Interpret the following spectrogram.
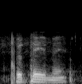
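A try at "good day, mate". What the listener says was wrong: No, you said good day. You have to say good, good eye. Say it all together good now.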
